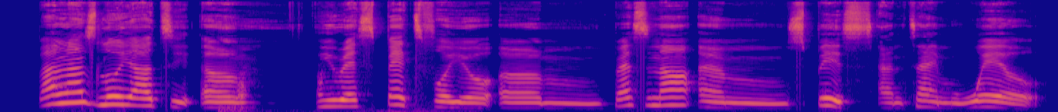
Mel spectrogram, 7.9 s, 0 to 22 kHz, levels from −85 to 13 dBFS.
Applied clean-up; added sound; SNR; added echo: neural mask model DeepFilterNet 3.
